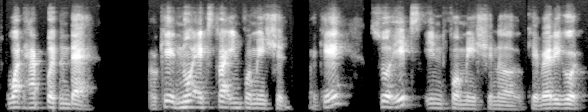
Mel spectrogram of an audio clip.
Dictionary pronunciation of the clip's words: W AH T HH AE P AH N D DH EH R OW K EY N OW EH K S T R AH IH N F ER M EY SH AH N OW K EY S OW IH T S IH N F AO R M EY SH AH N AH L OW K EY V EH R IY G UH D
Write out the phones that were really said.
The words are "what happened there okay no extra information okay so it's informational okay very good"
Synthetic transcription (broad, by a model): W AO T HH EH P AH N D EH OW K EY N OW EH K S T R AH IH N F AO M EY SH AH N OW K EY S OW IH T S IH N F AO M EY SH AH N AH L OW K EY V EH R IY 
